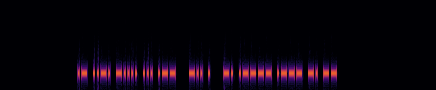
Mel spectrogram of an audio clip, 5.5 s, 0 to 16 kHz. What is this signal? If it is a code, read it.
Morse code, heard as a keyed tone, about 49 wpm, 700 Hz. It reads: AF6SW DE N1JNM
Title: USA Callsign DE Callsign - 5 Characters - 50wpm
